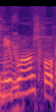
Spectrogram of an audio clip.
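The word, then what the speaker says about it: New Braunfels: New Brunsfields, actually, yes.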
